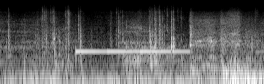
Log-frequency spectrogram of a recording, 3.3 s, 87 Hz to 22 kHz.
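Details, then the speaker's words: 2006 Buick Rendezvous crank-no-start after powering the ignition coil with a jumper: dash chime, short crank, then prompt catch into smooth even idle; coil ground fault still to be found. "and the car started right up see that car is running so now we just got to find that ground"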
